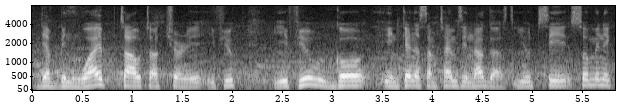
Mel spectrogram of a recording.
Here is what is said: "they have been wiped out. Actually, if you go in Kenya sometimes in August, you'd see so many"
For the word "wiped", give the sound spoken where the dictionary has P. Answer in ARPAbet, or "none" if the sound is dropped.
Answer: P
